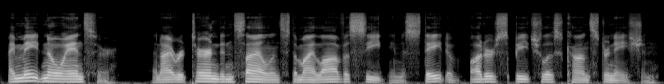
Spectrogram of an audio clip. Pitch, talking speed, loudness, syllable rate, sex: 105 Hz, 180 wpm, -18 LUFS, 5.3 syllables/s, male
